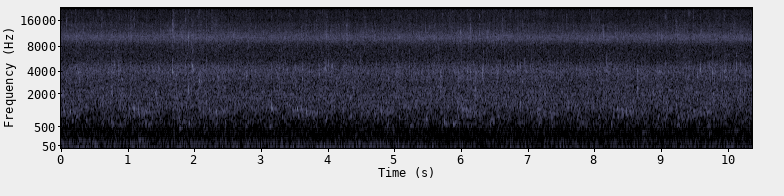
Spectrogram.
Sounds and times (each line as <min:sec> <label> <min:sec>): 0:00.0 small stream 0:10.3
